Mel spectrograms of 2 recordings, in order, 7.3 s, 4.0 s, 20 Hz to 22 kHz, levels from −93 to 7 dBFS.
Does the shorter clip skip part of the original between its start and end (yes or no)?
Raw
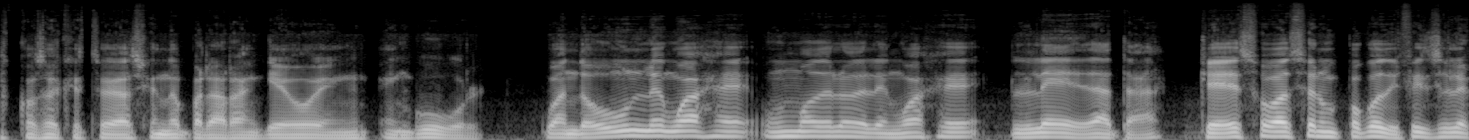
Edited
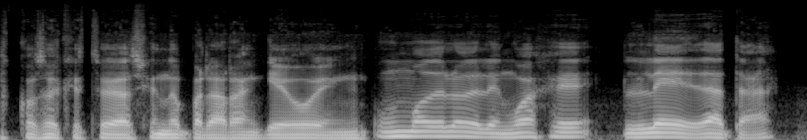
yes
